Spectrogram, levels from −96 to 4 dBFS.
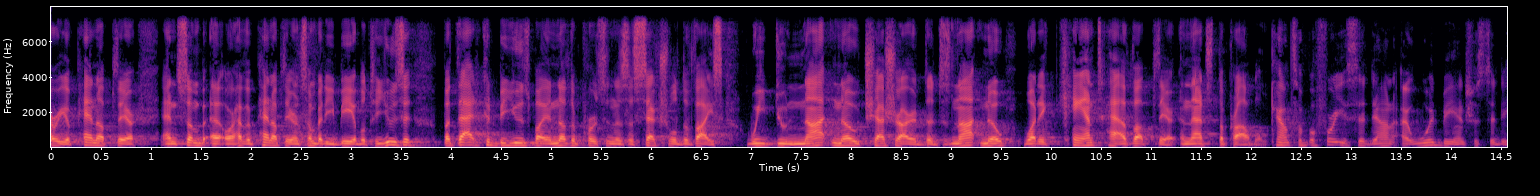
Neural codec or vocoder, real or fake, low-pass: none; real; 7.2 kHz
